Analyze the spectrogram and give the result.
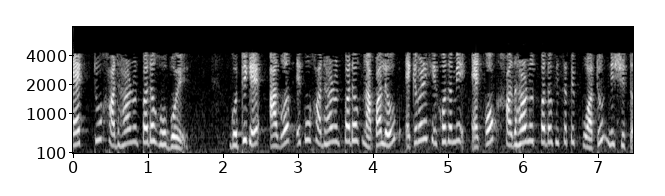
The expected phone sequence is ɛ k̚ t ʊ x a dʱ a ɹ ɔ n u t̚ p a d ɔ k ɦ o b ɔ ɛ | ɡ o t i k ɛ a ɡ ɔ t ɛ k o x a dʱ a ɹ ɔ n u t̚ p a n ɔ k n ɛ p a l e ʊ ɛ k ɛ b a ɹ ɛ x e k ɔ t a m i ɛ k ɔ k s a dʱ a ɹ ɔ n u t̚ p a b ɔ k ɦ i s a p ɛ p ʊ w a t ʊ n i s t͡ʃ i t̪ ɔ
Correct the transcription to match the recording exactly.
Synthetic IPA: ɛ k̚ t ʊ x a dʱ a ɹ ɔ n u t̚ p a d ɔ k ɦ o b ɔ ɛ | ɡ o t i k ɛ a ɡ ɔ t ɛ k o x a dʱ a ɹ ɔ n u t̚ p a d ɔ k n a p a l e ʊ ɛ k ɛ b a ɹ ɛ x e x ɔ t a m i ɛ k ɔ k x a dʱ a ɹ ɔ n u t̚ p a d ɔ k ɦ i s a p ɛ p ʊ w a t ʊ n i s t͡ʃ i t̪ ɔ

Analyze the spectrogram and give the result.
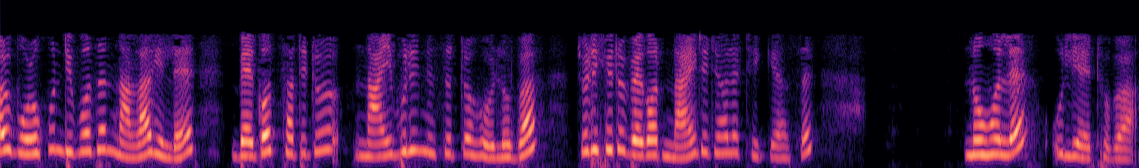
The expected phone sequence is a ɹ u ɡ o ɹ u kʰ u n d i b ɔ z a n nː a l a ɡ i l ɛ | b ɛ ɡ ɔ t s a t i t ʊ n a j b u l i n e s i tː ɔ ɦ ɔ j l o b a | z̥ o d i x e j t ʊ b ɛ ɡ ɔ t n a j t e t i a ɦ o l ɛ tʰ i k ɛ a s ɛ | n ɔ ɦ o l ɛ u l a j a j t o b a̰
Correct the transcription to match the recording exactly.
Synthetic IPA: a ɹ u b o ɹ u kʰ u n d i b ɔ z ɛ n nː a l a ɡ i l ɛ | b ɛ ɡ ɔ t s a t i t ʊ n a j b u l i n i s i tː ɔ ɦ o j l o b a | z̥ o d i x e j t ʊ b ɛ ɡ ɔ t n a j t e t i a ɦ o l ɛ tʰ i k ɛ a s ɛ | n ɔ ɦ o l ɛ u l i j a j tʰ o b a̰

